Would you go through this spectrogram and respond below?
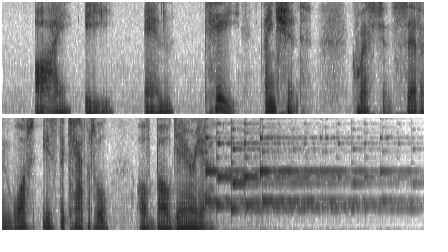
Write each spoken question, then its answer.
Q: What is the capital of Bulgaria?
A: Sofia.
